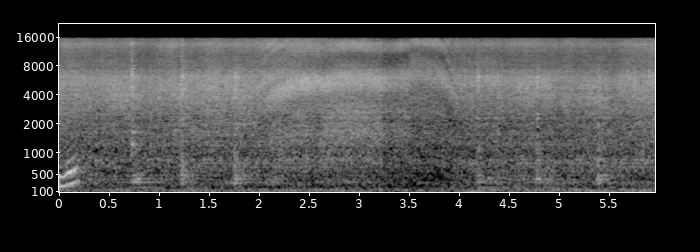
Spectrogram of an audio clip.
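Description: Fried eggplant pieces and onion masala sizzling in a kadai while a spatula stirs them, with a few light scrapes of the spatula against the pan. The sizzle swells a little in the middle.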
